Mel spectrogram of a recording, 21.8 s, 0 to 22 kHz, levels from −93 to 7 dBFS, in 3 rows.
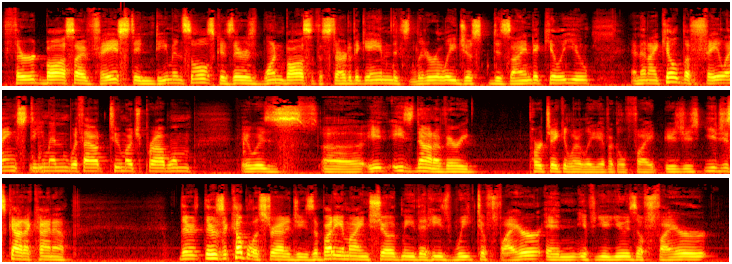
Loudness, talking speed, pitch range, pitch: -18 LUFS, 205 wpm, 135-160 Hz, 145 Hz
